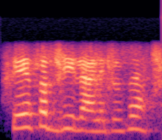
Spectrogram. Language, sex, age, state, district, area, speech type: Dogri, female, 45-60, Jammu and Kashmir, Udhampur, rural, conversation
